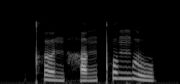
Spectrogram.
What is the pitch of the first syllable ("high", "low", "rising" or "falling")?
low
